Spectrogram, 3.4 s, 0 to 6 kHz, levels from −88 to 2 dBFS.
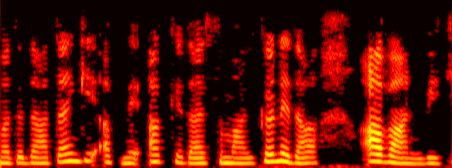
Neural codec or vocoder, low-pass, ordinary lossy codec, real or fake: none; 5.4 kHz; Opus, 64 kbps; real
